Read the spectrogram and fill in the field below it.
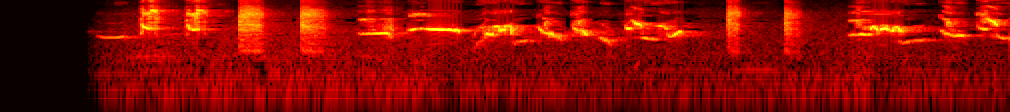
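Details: White-rumped shama in full song: sharp percussive clicks alternating with rich, fluid whistled phrases that twist up and down, delivered in a rapid, varied stream after a brief silence.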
